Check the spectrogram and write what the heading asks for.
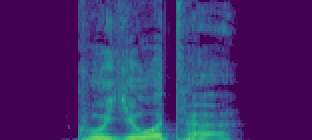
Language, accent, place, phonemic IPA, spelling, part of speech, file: German, Germany, Berlin, /koˈjoːtə/, Kojote, noun, De-Kojote.ogg
- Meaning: coyote, Canis latrans (male or of unspecified gender)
